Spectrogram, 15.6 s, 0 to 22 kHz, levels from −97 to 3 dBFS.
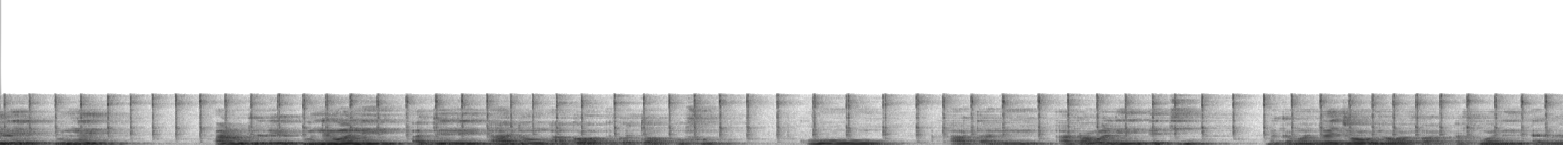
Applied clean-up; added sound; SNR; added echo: none; Mechanisms / Bicycle; 19 dB; reverberation time 0.8 s.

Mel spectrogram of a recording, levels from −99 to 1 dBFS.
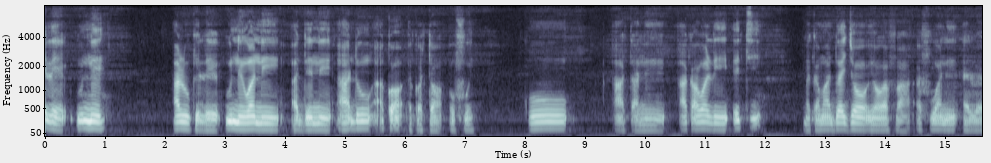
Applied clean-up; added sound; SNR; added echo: none; none; none; none.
